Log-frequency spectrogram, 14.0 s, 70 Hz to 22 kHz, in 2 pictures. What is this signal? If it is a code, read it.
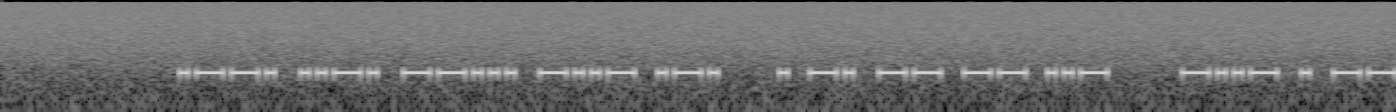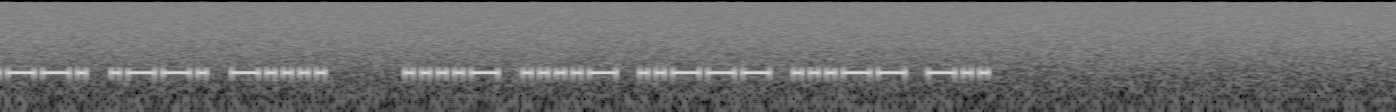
Morse code, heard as a keyed tone, hand-sent with a paddle, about 29 wpm, 530 Hz. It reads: PF7XR ENMMU XE9P6 4423D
